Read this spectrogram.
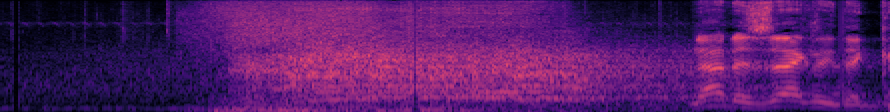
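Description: A burst of steam hisses and rumbles.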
